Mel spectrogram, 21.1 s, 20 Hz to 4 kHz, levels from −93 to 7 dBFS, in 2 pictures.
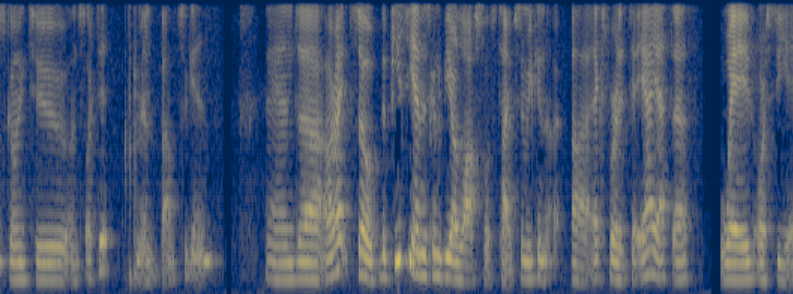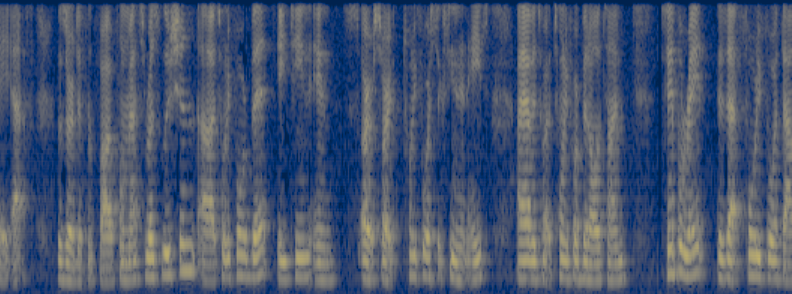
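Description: At 2.98 to 3.2 s, 3.42 to 3.54 s and 9.36 to 9.6 s you get comfort noise in place of the background: a flat hiss, about 11, 5 and 12 dB quieter, likely from discontinuous transmission.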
